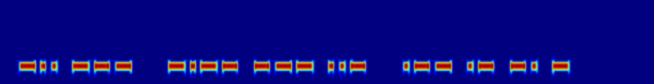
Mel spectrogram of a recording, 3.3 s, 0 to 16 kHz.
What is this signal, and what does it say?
Morse code, heard as a keyed tone, about 46 wpm, 700 Hz. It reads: DO YOU WANT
